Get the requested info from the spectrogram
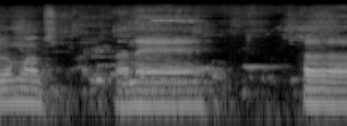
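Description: A man's voice: the end of a word, then a drawn-out hesitation sound held at one pitch for about half a second, a little under a second in.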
